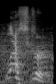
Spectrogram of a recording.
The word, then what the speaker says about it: Leicester: Leicester!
